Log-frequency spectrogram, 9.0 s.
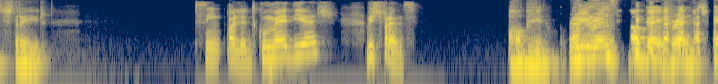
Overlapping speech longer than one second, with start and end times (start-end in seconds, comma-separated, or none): none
